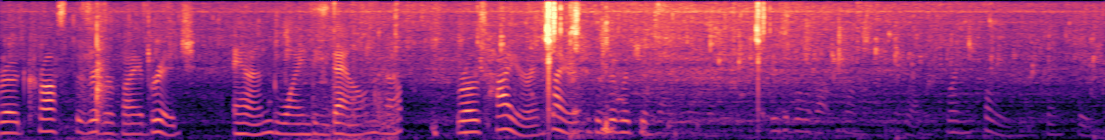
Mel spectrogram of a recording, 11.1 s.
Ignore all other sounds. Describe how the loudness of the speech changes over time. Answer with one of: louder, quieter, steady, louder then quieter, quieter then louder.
quieter.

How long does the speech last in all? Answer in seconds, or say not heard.
11 s.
